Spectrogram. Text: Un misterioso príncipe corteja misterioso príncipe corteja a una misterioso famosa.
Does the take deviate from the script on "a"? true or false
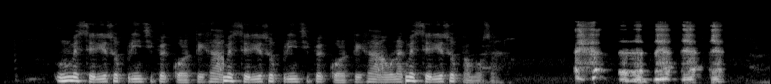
false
